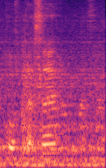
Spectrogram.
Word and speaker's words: Cortázar: desde el nombre que muchos piensan o nos achacan que no lo sabemos pronunciar, que es Cortázar, y aquí les explico por qué sí se puede pronunciar Cortázar. No hay ningún error fonético ni ortográfico.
